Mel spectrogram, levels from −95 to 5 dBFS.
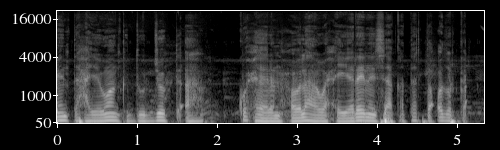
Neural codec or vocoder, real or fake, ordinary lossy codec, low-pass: none; real; none; none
